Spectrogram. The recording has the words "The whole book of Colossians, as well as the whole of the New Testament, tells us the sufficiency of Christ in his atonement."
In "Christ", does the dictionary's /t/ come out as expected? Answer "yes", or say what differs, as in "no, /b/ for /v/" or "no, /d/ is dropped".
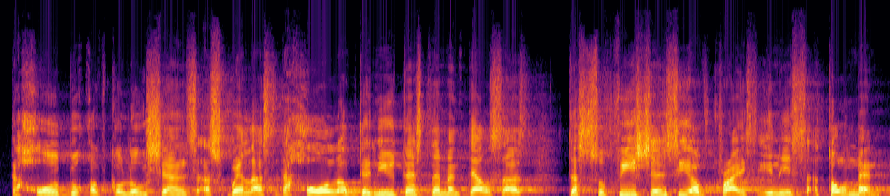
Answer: yes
